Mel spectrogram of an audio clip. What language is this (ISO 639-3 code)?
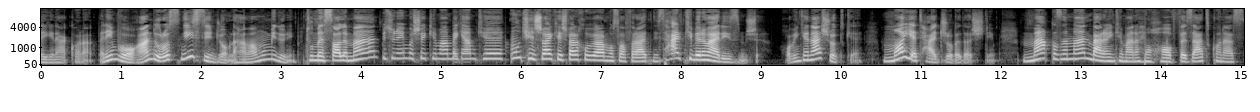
fas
